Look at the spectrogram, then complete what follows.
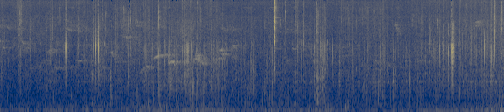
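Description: Bicycle tyres rolling down a gravel path, crunching and crackling, with irregular clicks and rattles from the bike over the bumps.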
